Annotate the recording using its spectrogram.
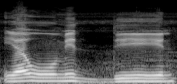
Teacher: Pada lafal yau di sini ada bacaan lin yaitu berupa fathah bertemu dengan huruf wau. Maka yaumiddin kemudian mid langsung ke da.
